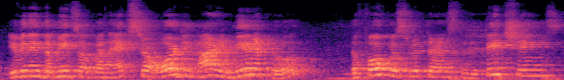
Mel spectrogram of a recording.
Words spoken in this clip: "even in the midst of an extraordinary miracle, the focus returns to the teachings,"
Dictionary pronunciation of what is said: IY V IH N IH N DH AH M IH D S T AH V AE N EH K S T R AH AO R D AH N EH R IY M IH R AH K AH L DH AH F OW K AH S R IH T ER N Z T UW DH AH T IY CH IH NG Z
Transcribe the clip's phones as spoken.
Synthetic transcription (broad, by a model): IY V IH N IH N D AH M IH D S AH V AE N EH K S T R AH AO R D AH N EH R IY M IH R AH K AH L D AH F OW K AH S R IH T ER N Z T UW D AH T IY CH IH NG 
